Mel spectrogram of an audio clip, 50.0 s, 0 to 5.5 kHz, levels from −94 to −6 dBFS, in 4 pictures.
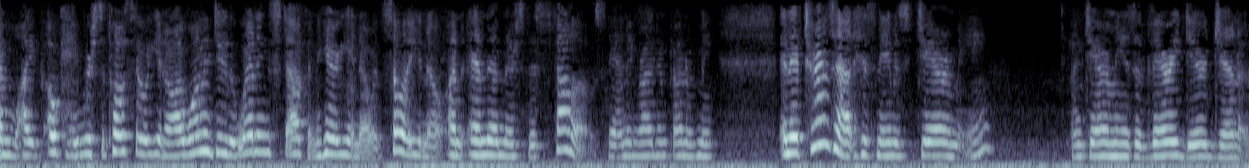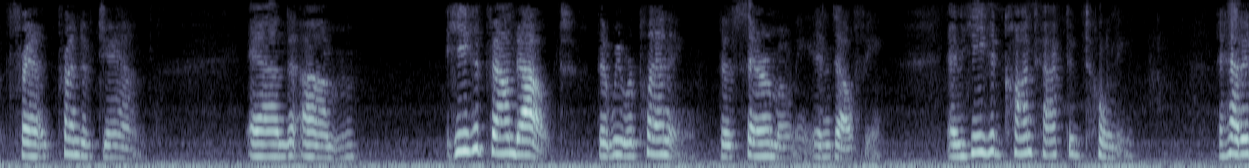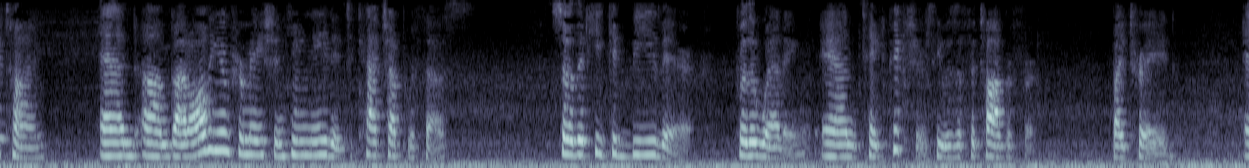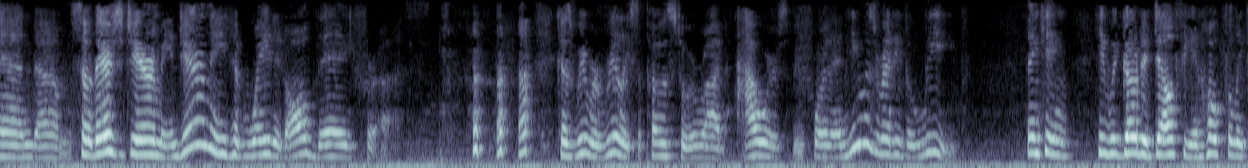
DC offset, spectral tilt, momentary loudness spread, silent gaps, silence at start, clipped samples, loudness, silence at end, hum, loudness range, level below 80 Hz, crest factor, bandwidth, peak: under 0.1%; -6 dB/octave; 21 LU; none; 0 s; under 0.1%; -32 LUFS; 0 s; none; 7 LU; -44 dBFS; 22 dB; 5.4 kHz; -10 dBFS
